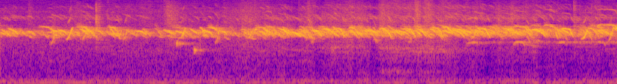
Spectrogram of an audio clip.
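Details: Loud, unbroken high-pitched peeping from many thirsty colour chicks at drinking water, the shrill notes merging into a nearly continuous chorus.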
